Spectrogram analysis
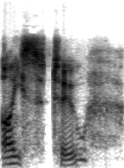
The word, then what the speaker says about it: EIS: that you can and start so yes I pronounce her name ice - and it's a title says a general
